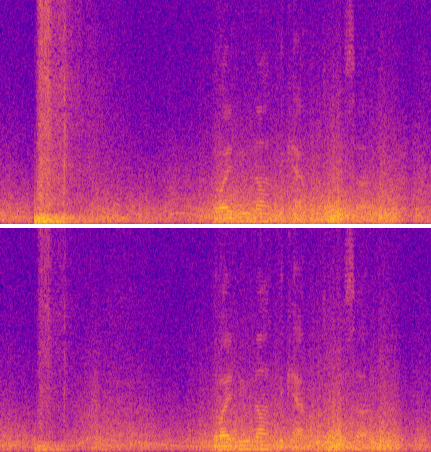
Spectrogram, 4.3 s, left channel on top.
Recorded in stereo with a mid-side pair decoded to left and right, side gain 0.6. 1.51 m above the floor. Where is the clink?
I don't hear a clink.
